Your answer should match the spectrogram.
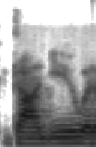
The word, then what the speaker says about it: Gagnon: I'm used to, after a lifetime, I'm from Minnesota too, so having a somewhat Frenchy last name, it's even more mangled in the Midwest. I think that's how we ended up with Gagnon as opposed to a somewhere explicable pronunciation of my name.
